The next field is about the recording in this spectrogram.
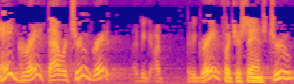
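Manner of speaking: facetious, lilting with rising ends.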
